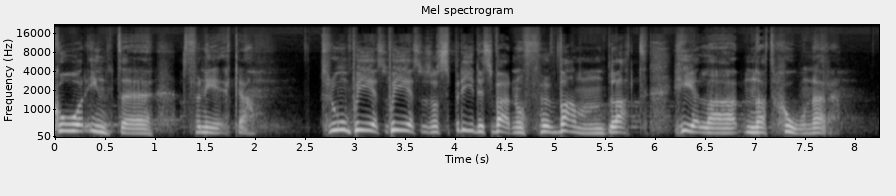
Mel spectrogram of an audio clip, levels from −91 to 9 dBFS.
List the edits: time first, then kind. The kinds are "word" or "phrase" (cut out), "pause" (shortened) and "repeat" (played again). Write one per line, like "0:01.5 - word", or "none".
0:01.2 - word
0:03.3 - repeat
0:04.4 - word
